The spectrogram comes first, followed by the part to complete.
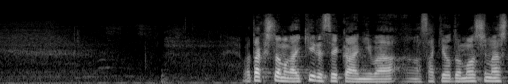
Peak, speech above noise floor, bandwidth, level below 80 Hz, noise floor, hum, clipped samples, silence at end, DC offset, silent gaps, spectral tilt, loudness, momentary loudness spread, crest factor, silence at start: -2 dBFS; 30 dB; 11.5 kHz; -52 dBFS; -49 dBFS; none; under 0.1%; 0 s; under 0.1%; none; -5 dB/octave; -20 LUFS; 9 LU; 20 dB; 2.45 s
